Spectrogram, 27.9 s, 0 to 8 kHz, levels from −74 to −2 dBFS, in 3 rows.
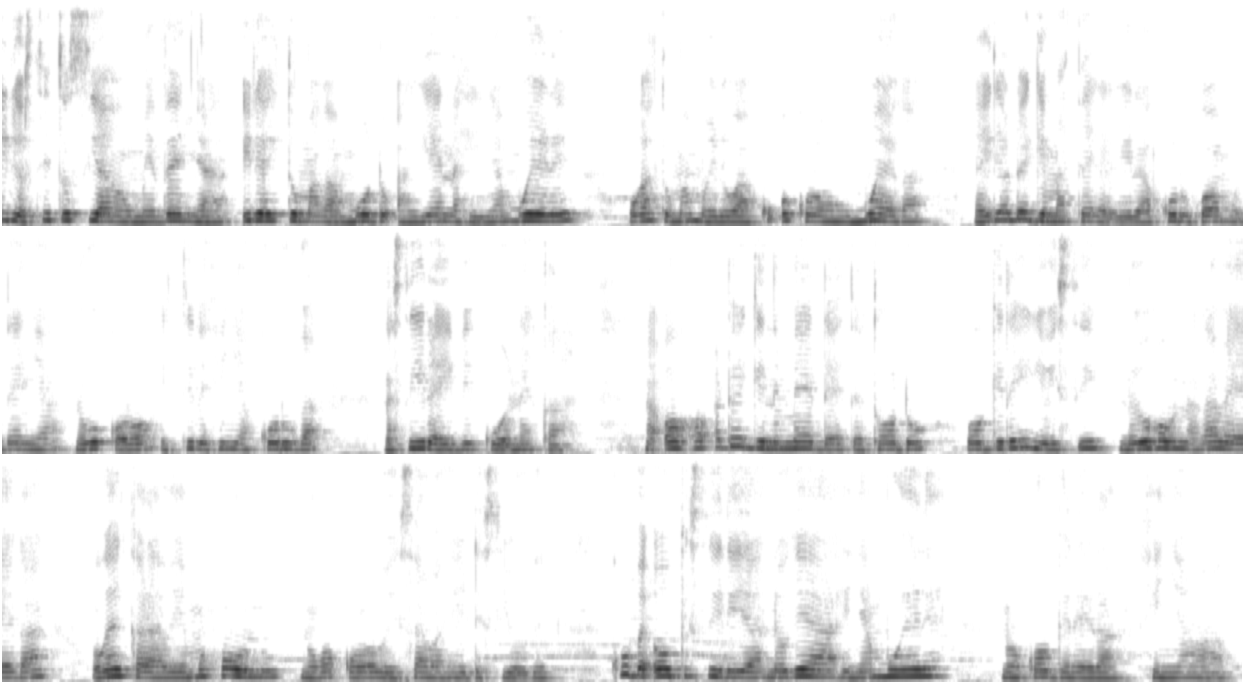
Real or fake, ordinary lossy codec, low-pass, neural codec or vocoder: real; none; none; none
